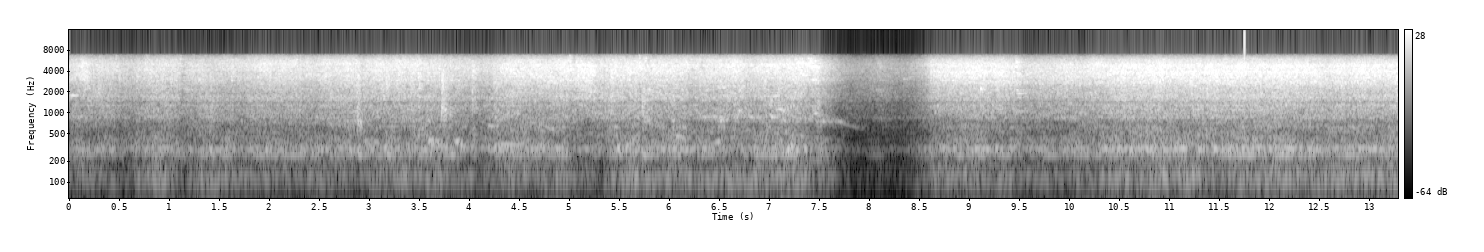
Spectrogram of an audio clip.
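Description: Chicken, onions and capsicum sizzling in hot oil in an aluminium kadai while being stir-fried with a spatula: a loud, steady hiss with the spatula scraping the pan now and then. The sizzle drops away for about a second a little past the middle.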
